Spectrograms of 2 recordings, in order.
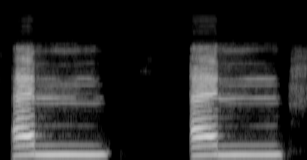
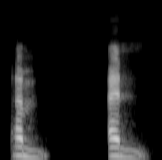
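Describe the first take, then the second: First: The nasal sounds are held for a moderate length. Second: The nasal sounds are cut off very short. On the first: The speaker calls it right. "we have the associated gunna with this letter when we when we say" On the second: The speaker calls it wrong. "I didn't say um and not like that"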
